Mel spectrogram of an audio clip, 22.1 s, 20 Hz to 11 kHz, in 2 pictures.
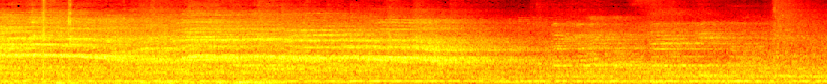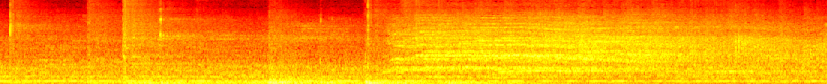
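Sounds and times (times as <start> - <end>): sustained pitched music or voices: 0.0 - 22.0.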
